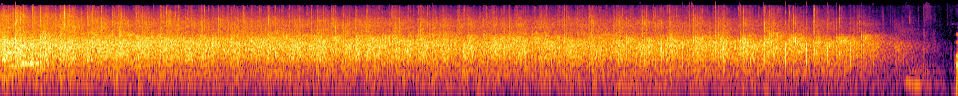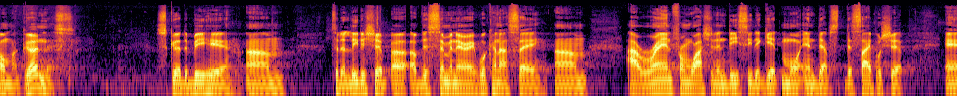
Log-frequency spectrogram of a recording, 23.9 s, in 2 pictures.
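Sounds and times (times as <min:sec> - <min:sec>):
audience applause welcoming a speaker at a seminary gathering in Dallas: 0:00.0 - 0:11.7
speech: 0:12.0 - 0:13.0, 0:14.0 - 0:15.6, 0:16.2 - 0:23.9.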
